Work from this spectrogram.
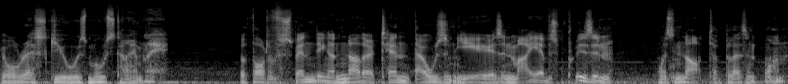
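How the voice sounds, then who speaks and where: Over clear music in the background, a man uses a put-on character voice pitched very deep and low. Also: moderate pace. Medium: video game. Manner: dry, imperious.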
